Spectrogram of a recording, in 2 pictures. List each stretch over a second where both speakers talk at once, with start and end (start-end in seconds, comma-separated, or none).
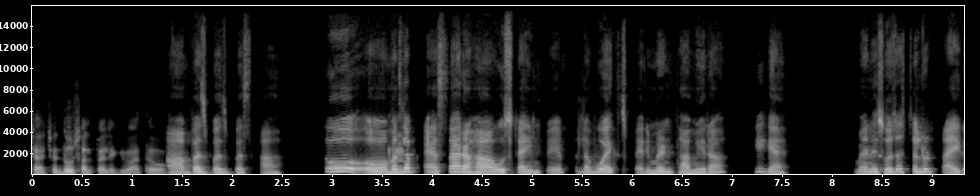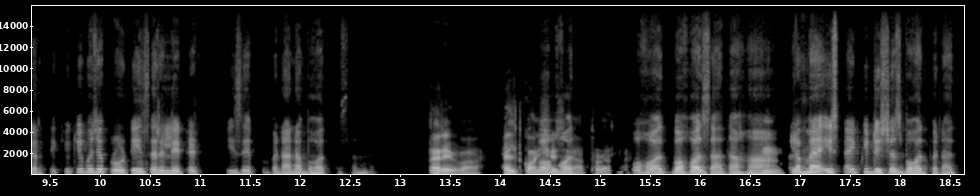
none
